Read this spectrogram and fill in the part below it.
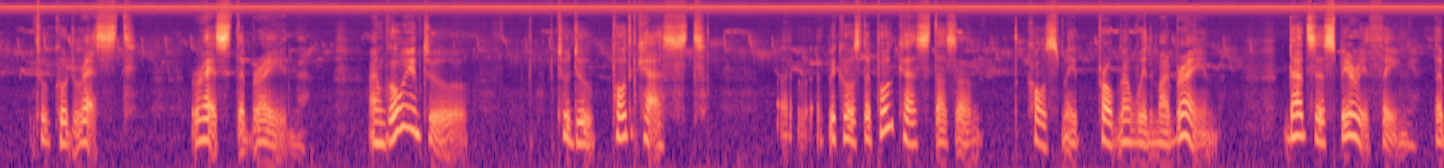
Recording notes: Recording in the park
